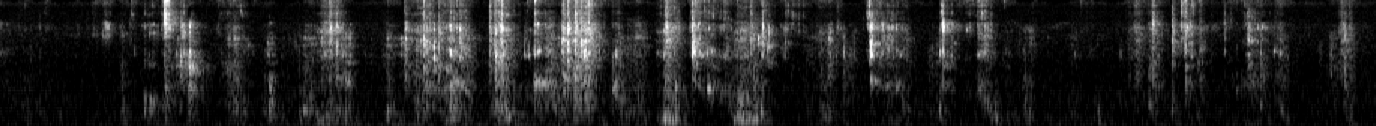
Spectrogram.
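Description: Close-up chewing of a mouthful of loaded nachos, with many short crisp crunches of tortilla chips, thick for the first several seconds and then thinning out.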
